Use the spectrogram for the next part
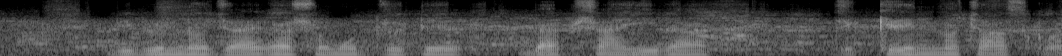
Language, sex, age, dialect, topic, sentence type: Bengali, male, 25-30, Standard Colloquial, agriculture, statement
